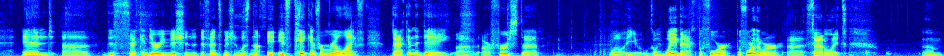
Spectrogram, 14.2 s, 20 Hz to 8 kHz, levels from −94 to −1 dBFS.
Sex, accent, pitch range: male, American, 110-135 Hz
